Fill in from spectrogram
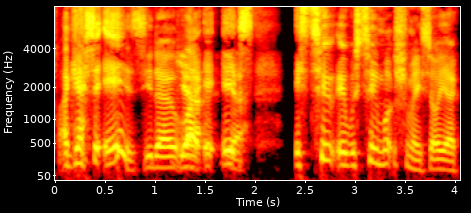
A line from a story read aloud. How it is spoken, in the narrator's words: I cried helplessly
